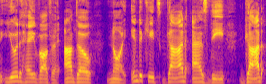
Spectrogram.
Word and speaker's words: Adonai: Hashem, which is spelled with the Yud, a Hey, and a Vav, Hey, which we pronounce Adonai, we say is Elokeinu.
